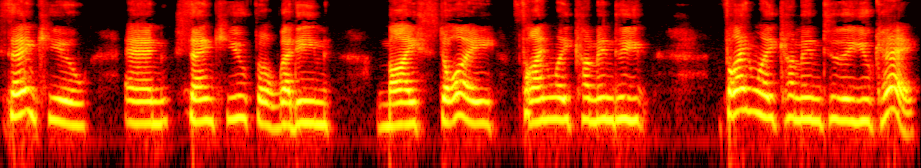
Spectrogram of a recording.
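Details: Adult woman speaking; dysarthria (cerebral palsy).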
